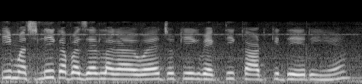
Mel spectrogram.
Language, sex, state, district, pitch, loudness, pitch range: Hindi, female, Jharkhand, Deoghar, 255 Hz, -10 LUFS, 235-270 Hz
